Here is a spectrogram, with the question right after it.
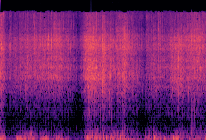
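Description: A clear plastic bubble wrap sheet full of air bubbles is squeezed and crinkled by hands as it is moved beside the mic. The sound is a continuous soft crush and crinkle, heavy in low thumping rumble with faint brighter crackles scattered throughout.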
